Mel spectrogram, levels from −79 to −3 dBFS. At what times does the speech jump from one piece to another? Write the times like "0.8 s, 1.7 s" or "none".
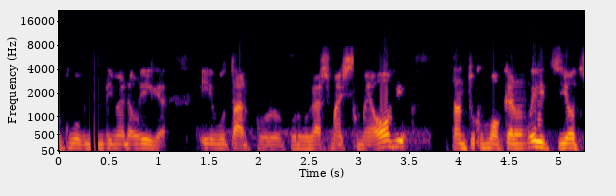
1.4 s, 2.3 s, 2.9 s, 4.1 s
